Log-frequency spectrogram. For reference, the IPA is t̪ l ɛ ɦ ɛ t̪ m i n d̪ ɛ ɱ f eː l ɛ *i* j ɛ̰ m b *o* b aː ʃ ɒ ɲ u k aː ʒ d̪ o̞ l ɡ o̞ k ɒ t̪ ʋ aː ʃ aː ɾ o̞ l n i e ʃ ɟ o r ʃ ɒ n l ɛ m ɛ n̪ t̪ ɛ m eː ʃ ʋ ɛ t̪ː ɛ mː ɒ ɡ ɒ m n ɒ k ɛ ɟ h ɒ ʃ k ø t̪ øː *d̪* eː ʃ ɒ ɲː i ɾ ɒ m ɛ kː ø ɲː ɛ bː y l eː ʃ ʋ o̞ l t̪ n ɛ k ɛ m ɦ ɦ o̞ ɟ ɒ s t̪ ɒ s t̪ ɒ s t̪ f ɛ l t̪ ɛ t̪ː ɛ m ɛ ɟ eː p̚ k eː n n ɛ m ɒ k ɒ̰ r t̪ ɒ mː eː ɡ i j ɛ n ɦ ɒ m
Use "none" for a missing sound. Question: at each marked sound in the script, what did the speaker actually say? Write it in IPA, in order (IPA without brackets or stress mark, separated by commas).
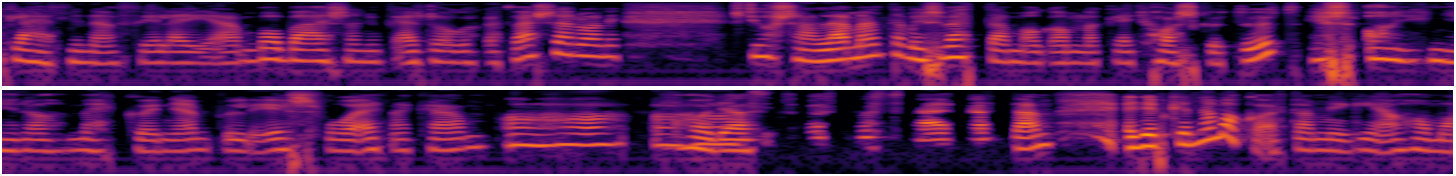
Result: i, ɒ, t̪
